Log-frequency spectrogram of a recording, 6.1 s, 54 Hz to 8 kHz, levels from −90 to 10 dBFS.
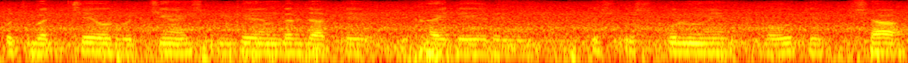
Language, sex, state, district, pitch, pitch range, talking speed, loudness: Hindi, male, Rajasthan, Bikaner, 125 Hz, 120-130 Hz, 180 wpm, -19 LUFS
